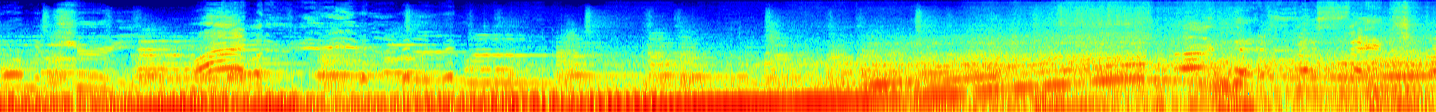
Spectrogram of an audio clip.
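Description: A Corvette accelerates hard, its engine note climbing steadily through the revs as a loud, close roar, with a voice talking over it.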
